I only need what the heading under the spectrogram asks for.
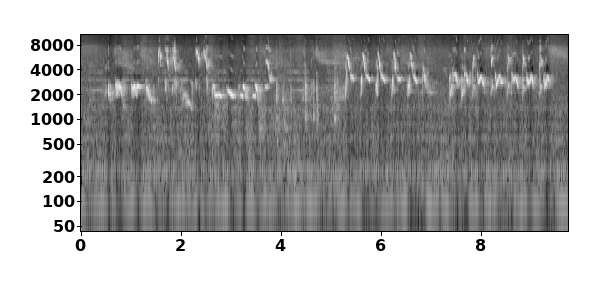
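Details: Competition-trained caged greater green leafbird, recorded 30 November 2022; lively varied song of sharp chips, buzzy phrases and rapid repeated whistled notes, around three per second, continuing throughout against a faint rhythmic low hum.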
